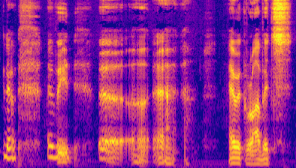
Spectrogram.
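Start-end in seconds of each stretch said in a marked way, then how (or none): 0.0-2.9 lightly voiced stoned mumbler with halting fillers; Christopher Walken. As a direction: imitate someone stoned out of his mind. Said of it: "Christopher Walken ... looked like he was stoned".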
